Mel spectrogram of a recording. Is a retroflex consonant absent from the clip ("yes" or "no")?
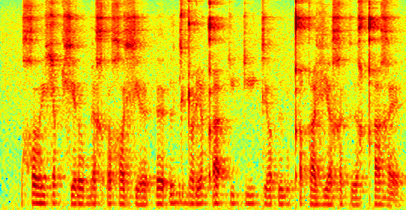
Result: no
